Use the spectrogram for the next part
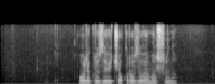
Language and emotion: Russian, neutral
